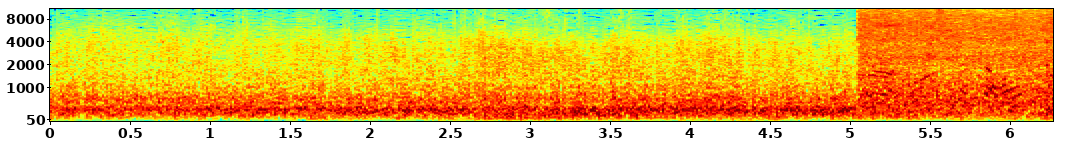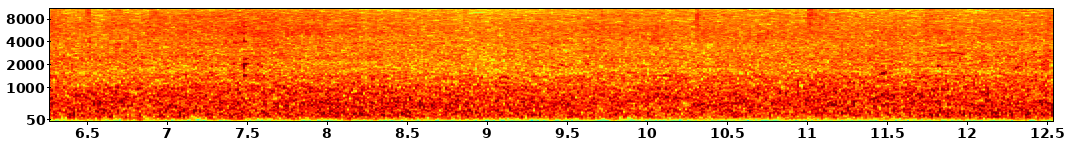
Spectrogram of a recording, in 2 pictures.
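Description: Steady noise of wind on the microphone and surf breaking on the beach, without distinct events. About five seconds in it turns abruptly brighter and hissier.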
